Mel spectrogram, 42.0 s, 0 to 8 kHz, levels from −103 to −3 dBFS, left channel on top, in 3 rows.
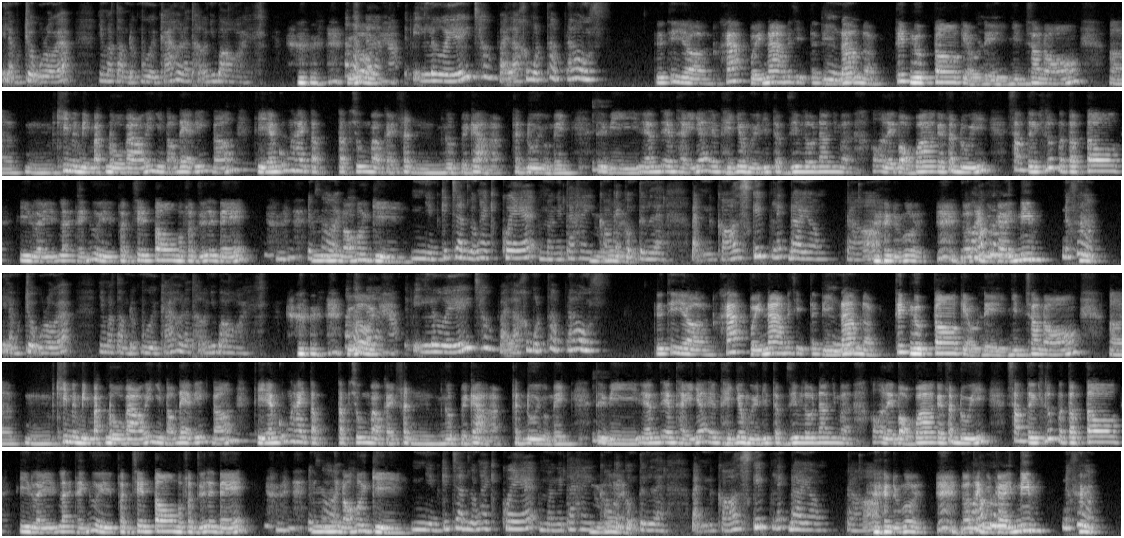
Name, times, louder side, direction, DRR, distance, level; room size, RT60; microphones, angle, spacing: voice 1, 0.0-3.2 4.4-7.5 10.2-10.7 12.3-12.6 16.8-17.6 21.4-21.7 26.7-26.8 31.6-32.2 33.1-38.3 38.6-39.0 40.0-40.6 41.2-41.6, right 2 dB, 65° left, 1.6 m, -32 dB
voice 2, 3.6-4.9 8.2-33.1 35.3-35.9 38.8-41.0 41.5-41.6, right 2 dB, 50° right, 0.7 m, -27 dB
4.2 x 2.7 x 2.4 m
head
